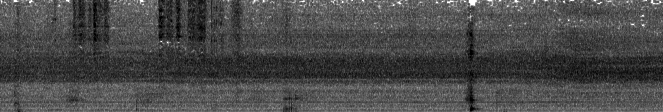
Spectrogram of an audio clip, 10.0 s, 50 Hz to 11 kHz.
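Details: Rostock Max v2 3D printer with the newly installed PEEK fan and shroud, running during PID tuning; faint, steady fan hum with a light high hiss and a few sharp hiccup noises; the small fan sounds healthy.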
